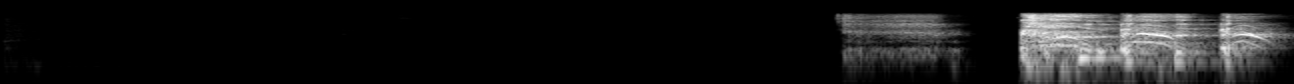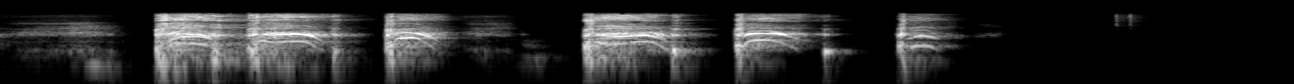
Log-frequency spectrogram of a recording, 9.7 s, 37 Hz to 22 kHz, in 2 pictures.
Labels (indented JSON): {
  "expert_labels": [
    {
      "quality": "good",
      "cough_type": "dry",
      "dyspnea": false,
      "wheezing": false,
      "stridor": false,
      "choking": false,
      "congestion": false,
      "nothing": true,
      "diagnosis": "upper respiratory tract infection",
      "severity": "mild"
    }
  ],
  "age": 27,
  "gender": "female",
  "respiratory_condition": false,
  "fever_muscle_pain": false,
  "status": "healthy"
}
